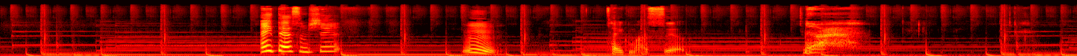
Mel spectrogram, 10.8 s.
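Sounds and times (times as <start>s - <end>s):
speech: 2.6s - 3.5s, 4.6s - 5.1s, 6.1s - 7.0s, 8.0s - 8.5s
person clearing throat: 4.6s - 5.0s.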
